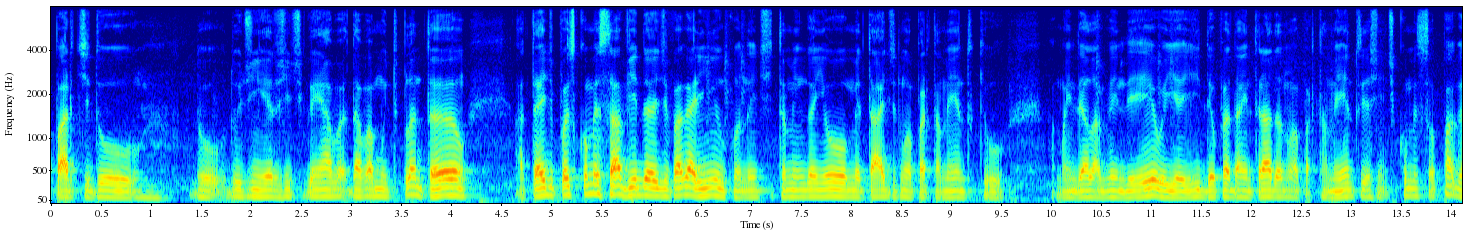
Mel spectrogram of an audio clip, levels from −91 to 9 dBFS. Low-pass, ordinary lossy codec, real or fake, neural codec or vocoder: none; none; real; none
